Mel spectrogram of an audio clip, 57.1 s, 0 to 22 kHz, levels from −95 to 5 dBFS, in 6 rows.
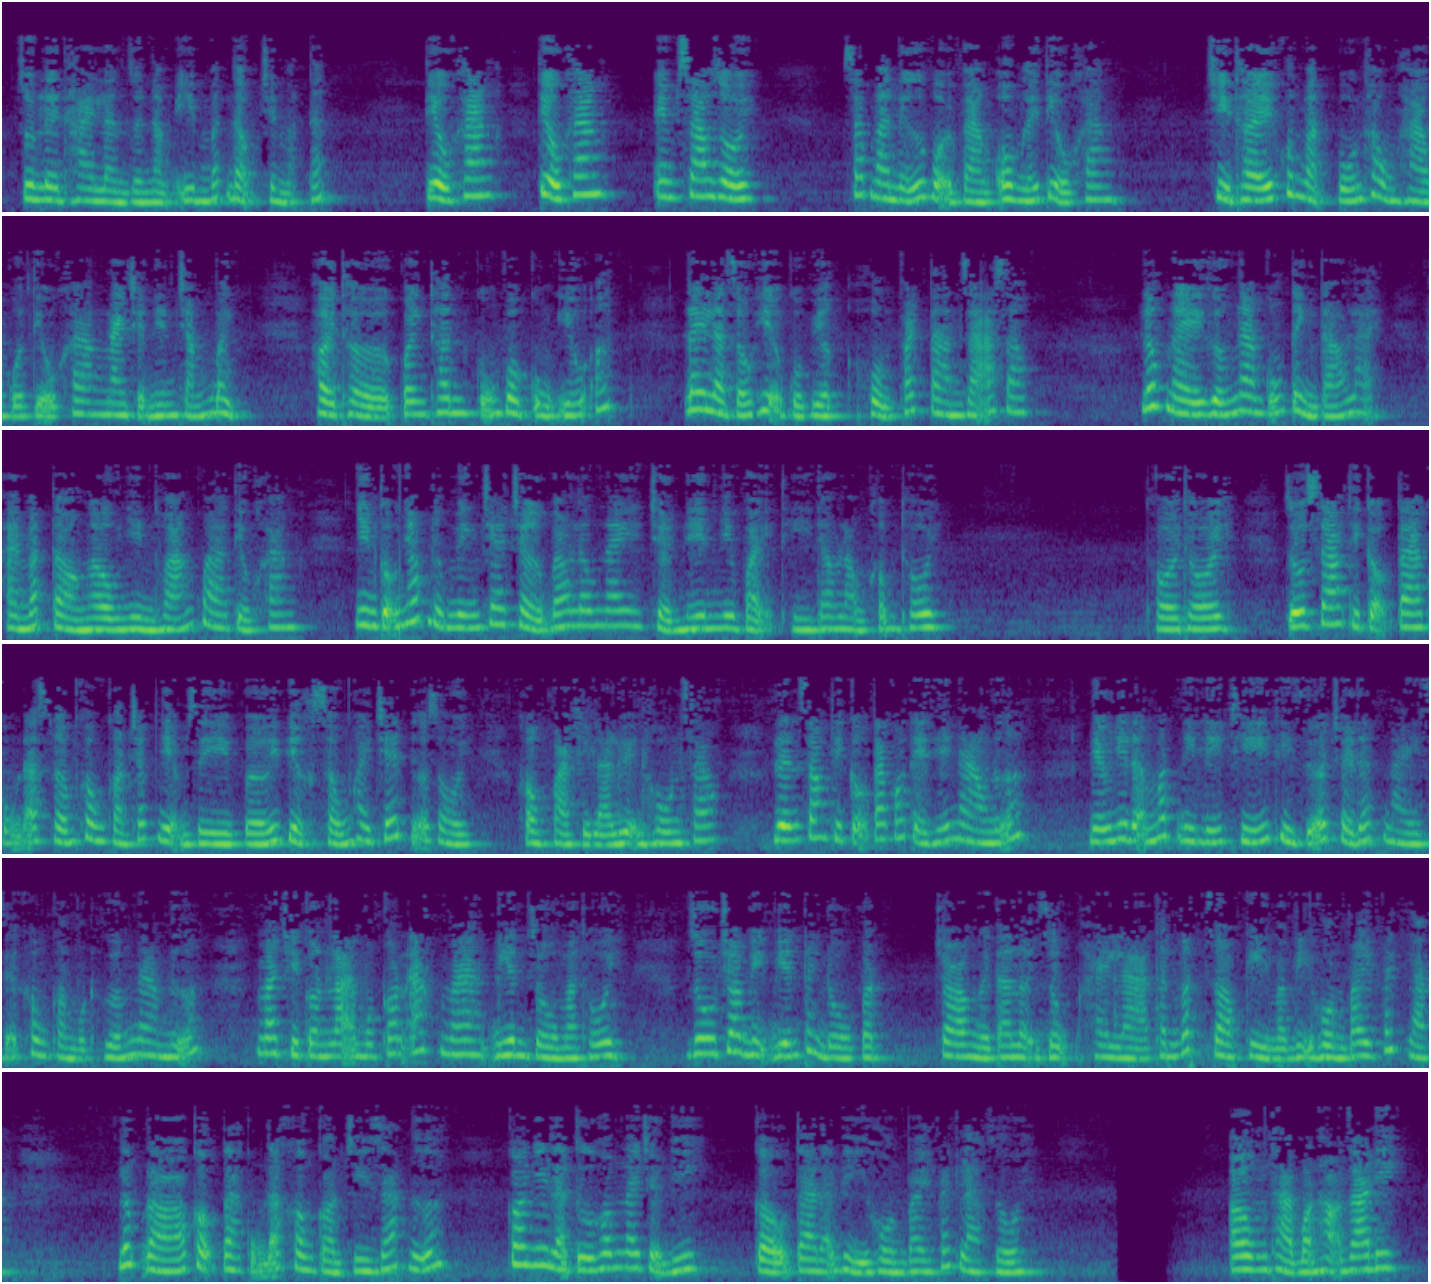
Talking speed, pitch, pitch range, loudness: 240 wpm, 245 Hz, 215-270 Hz, -24 LUFS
